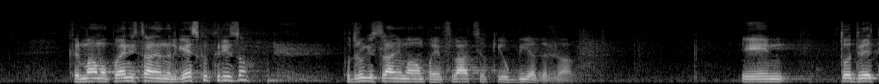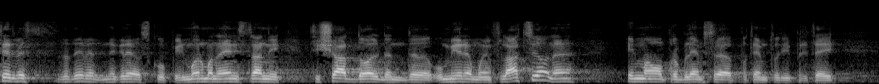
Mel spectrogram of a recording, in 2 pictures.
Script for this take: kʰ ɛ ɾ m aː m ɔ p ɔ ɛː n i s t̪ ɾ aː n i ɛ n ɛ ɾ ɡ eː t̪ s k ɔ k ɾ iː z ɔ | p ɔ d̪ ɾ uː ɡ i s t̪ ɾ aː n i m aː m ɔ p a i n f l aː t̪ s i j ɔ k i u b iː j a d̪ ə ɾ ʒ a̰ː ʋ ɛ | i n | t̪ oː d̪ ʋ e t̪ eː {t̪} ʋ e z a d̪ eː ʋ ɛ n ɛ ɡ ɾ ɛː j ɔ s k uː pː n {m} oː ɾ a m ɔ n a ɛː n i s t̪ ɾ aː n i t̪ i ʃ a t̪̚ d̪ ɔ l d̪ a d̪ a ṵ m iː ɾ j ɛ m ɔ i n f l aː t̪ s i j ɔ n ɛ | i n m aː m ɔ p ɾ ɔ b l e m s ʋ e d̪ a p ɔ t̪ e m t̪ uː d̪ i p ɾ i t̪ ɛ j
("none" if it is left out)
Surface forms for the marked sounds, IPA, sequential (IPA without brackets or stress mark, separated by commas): d̪, m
